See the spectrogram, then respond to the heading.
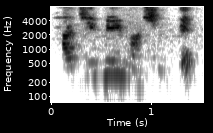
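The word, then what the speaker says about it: Hajimemashite: So, ha, ji, me, ma, shi, te.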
